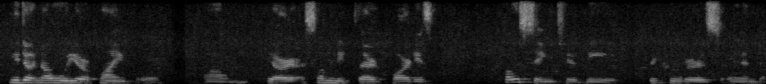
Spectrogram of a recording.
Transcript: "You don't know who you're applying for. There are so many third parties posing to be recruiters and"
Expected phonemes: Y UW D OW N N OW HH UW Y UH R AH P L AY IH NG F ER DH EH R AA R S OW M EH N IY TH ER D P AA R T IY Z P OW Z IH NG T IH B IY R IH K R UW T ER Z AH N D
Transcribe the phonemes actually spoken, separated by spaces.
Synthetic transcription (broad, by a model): Y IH D OW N N OW HH UW Y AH R AH P L AY IH NG F ER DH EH R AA R S OW M EH N IY TH ER D P AA R T IY Z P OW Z IH NG T IH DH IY R IH K R UW T ER Z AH N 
